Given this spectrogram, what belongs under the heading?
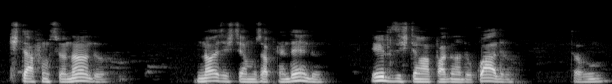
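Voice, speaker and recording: A man's voice: medium pitch, darkish tone, slightly rough, dull audio. A man teaching English grammar in Portuguese, stopping often to spell English words out letter by letter. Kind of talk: grammar lesson walkthrough.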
